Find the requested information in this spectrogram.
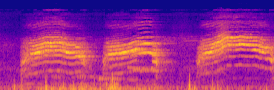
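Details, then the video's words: Myna known locally as samyong copying a cat's mating call: three long, wavering, cat-like yowls, each over a second, with short pauses between. There is faint background knocking and a low hum. "SAMYONG MENIRUKAN SUARA KUCING KAWIN"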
